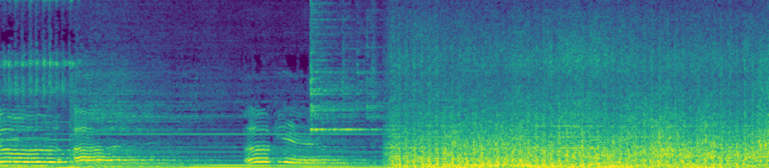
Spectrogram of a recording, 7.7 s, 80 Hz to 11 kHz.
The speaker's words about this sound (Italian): un elicottero Bell 205 ha i motori accesi mentre carica alcuni impiegati della CIA sul tetto dei Pittman Apartments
